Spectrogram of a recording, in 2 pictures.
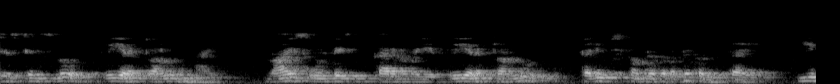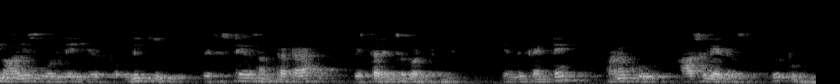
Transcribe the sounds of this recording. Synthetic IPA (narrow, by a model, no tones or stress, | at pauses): sisʈenslo̞ːpʰɾiːelɛk̚ʈɾaːnluːnːaːji | naːlisoːɳʈe̞ːd͡ʒkikaːɾɐɳɐmɐje̞ːpʰɾiːelɛk̚ʈɾaːnluk̪ɐɾiut͡ʃɐt̪ɐmɾɐd̪ɐbɐd̪ʱːɐkɐluɡut̪aːji | iːnaːlisʋoːɳʈe̞ːd͡ʒjɔkːɐnikiɾesisʈɐnsɐnt̪ɐʈaʋist̪ɐɾiɲt͡ʃɐbɐɽut̪und̪i | e̞nd̪ukɐɳʈe̞ːmɐnɐkuaːsoleːʈɐɾsekjuːʈund̪i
